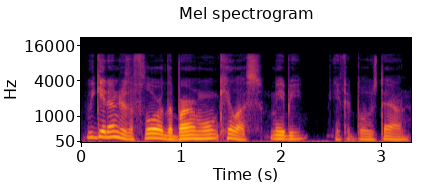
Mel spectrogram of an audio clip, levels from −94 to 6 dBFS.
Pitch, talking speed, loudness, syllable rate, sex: 140 Hz, 290 wpm, -16 LUFS, 6.1 syllables/s, male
